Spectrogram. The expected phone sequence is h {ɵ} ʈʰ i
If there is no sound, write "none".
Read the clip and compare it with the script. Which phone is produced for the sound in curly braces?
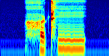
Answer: ɵ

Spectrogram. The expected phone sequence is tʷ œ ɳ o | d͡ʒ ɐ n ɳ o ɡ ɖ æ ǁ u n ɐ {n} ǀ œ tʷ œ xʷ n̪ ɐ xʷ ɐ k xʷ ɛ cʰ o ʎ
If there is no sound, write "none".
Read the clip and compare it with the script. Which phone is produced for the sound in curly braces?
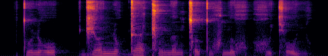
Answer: n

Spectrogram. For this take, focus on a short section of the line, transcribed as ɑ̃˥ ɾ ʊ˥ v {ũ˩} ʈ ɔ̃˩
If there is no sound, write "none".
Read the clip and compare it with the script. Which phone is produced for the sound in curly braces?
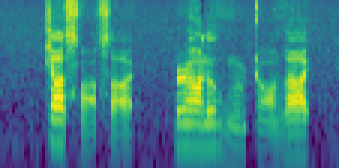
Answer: ũ˩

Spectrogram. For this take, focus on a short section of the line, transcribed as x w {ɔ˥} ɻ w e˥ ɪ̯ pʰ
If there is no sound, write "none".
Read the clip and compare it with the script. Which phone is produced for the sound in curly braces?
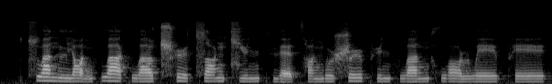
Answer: ɔ˥˩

